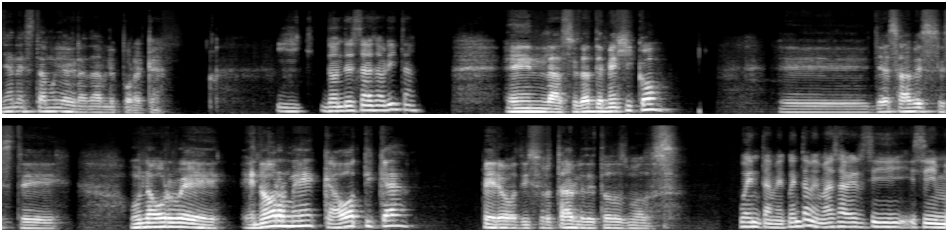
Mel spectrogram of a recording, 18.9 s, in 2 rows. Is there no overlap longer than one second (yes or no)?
yes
